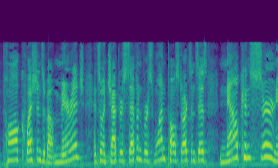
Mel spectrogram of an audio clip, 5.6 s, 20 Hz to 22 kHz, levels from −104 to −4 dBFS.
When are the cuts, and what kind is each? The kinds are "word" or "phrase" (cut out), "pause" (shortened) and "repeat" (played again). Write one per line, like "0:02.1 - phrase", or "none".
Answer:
none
